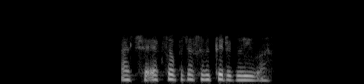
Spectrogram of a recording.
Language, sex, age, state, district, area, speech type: Santali, female, 18-30, Jharkhand, Seraikela Kharsawan, rural, conversation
